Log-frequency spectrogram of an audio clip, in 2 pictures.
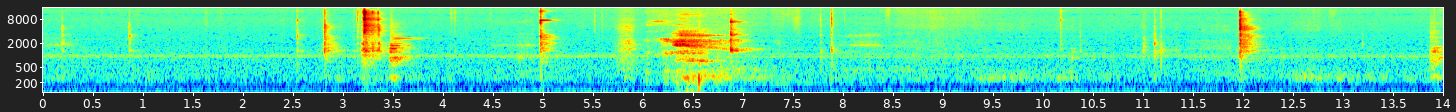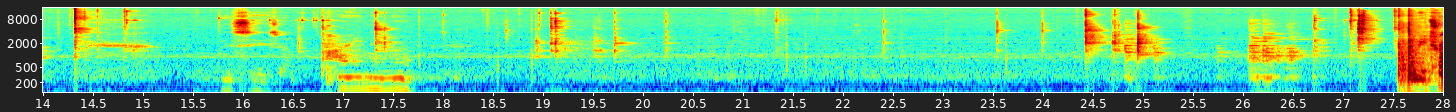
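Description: Sparse, quiet clicks and clinks of a steel timing chain and its sprocket being handled and worked into place by hand, with soft rustles between them. The clicks come a little closer together and louder near the end.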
